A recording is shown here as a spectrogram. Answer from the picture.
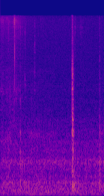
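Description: Steady low hum inside a parked car's cabin, with one short click about one and a half seconds in.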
